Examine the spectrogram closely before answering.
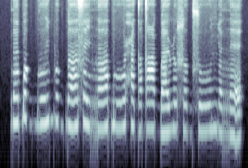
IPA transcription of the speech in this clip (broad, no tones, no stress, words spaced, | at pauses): ɾœɓɔɡ ɡ͡bʊːi̯bʊːɡ ɠɐːsɛi̯ rɐː ɓuːħɛd̪u dˤœːɡ͡bay̯ɳuɬʊːɡ suːɲœ rɛ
